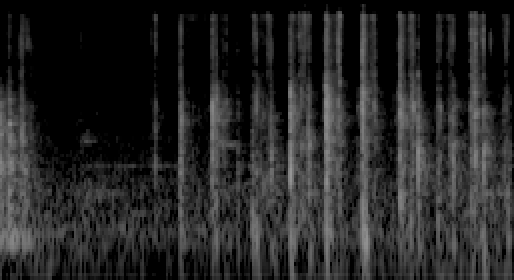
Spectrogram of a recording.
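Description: Tarot cards being shuffled up close make quick riffling bursts that speed up into a steady rhythmic flutter over the second half.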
